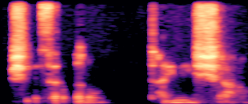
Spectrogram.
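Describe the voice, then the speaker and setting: An older woman, a children's author and former schoolteacher, reads aloud at a children's storytime in an expressive, sing-song way, with chatty asides. She speaks a little fast and in a whisper, and her asides are soft and gentle.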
